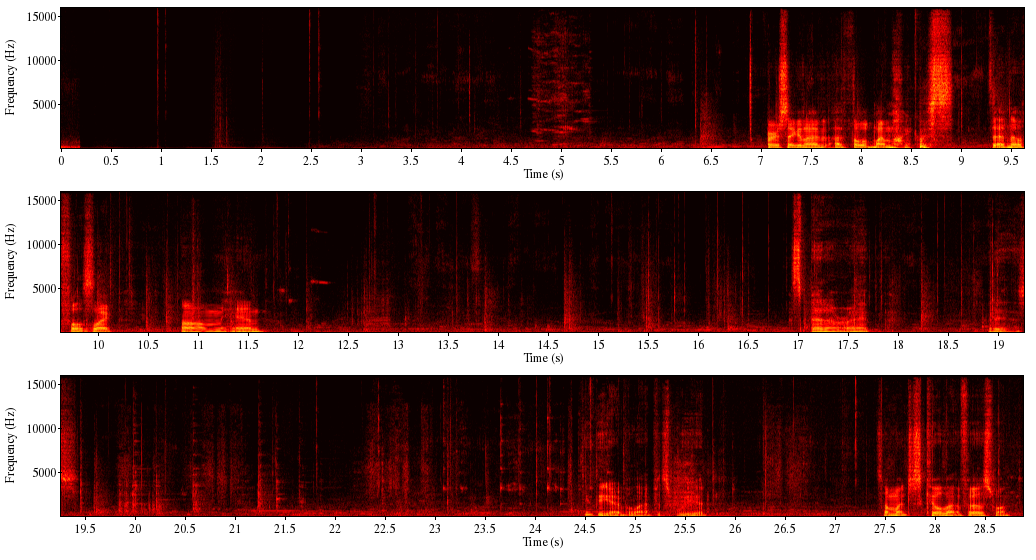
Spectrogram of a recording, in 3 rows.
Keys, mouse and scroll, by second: 0.9 click, 2.5 click, 11.9 click, 13.3-15.2 alt+drag, 15.9 alt+click, 19.3 alt+middle click, 21.8 alt+middle click, 24.2 alt+middle click, 24.6-27.2 alt+drag.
